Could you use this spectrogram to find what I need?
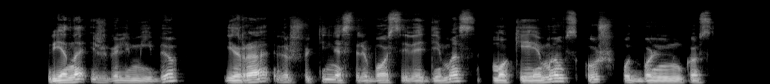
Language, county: Lithuanian, Utena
